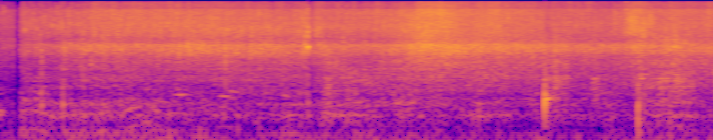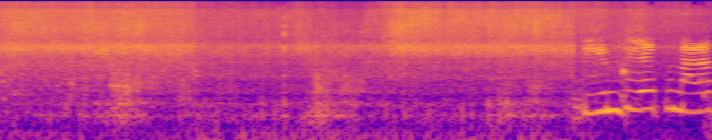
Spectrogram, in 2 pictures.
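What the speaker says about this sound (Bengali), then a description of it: "মশলা কষানো হয়ে গেছে এইবার ডিম দিয়ে দেবো" Eggs going into a pan of fried spice masala for a thin egg curry with onion and potato: a steady, close sizzle and hiss with scattered stirring clinks, and a voice briefly speaking near the end.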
